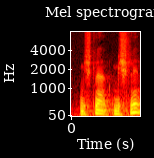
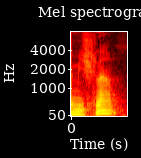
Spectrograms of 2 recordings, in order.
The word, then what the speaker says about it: Michelin: Michelin, we say in English? Michelin, the tires. Yeah, in French, say Michelin. I know it's not easy to pronounce.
